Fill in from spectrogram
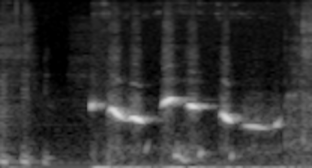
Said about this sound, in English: picked up an ornament from the mantelpiece and just sort of pretended to examine it whilst whistling to himself awkwardly.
